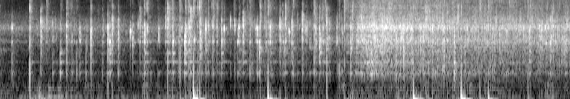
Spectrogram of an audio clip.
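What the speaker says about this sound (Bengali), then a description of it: "জিরেটা একটু ভাজা হয়ে গেলে" Hot oil crackles and sizzles steadily as whole cumin seeds fry, with sharp popping ticks scattered through, the frying growing a bit louder toward the end.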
